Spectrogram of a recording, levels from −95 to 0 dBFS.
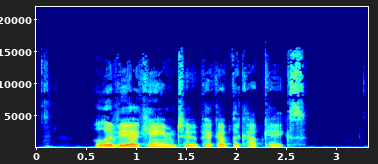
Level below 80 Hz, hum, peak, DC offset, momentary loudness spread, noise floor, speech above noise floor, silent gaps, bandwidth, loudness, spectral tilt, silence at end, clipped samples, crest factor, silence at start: -62 dBFS; none; -12 dBFS; under 0.1%; 15 LU; -72 dBFS; 42 dB; none; 16 kHz; -31 LUFS; -5.5 dB/octave; 0.65 s; under 0.1%; 20 dB; 0.6 s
